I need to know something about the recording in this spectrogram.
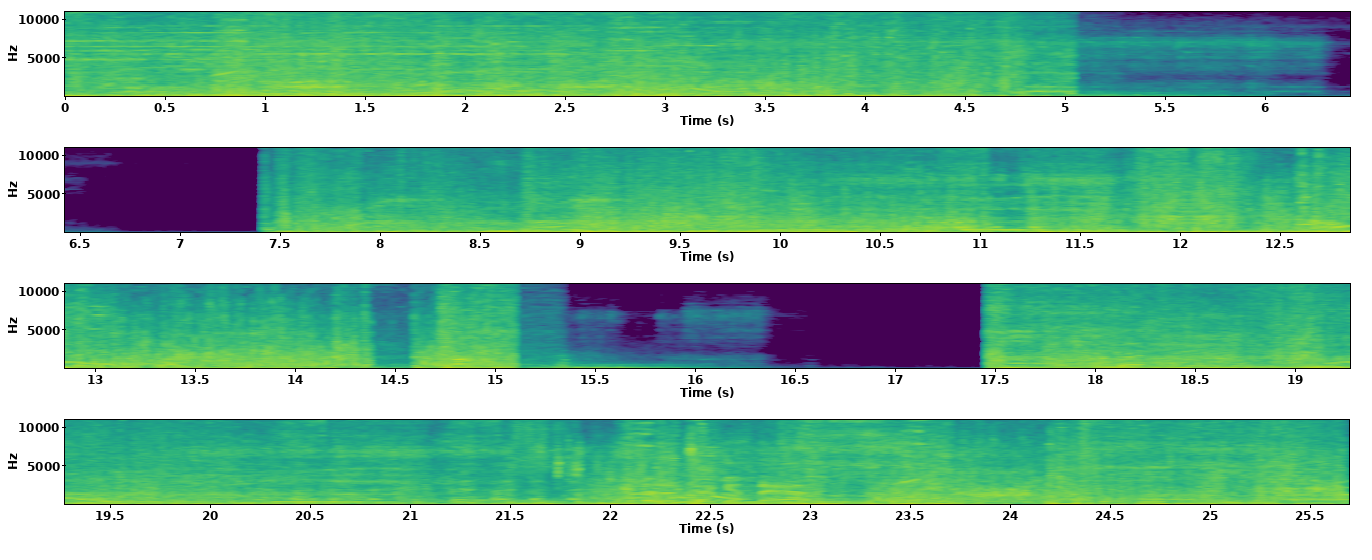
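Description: Swords clash and slash in a game battle.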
